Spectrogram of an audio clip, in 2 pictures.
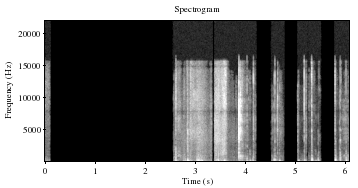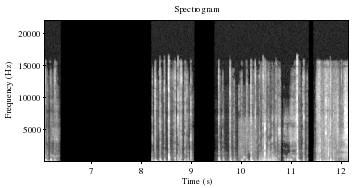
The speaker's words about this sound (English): My keyboard.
